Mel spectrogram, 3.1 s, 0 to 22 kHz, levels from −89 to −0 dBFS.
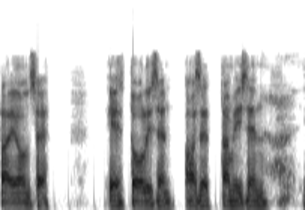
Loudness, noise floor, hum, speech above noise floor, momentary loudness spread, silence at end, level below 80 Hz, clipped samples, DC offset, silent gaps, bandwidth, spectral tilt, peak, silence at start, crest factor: -16 LUFS; -57 dBFS; none; 41 dB; 6 LU; 0.15 s; -44 dBFS; under 0.1%; under 0.1%; none; 8.2 kHz; -5 dB/octave; 0 dBFS; 0 s; 16 dB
